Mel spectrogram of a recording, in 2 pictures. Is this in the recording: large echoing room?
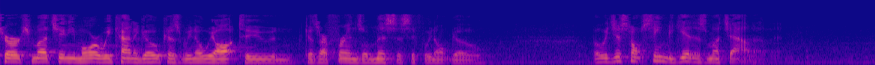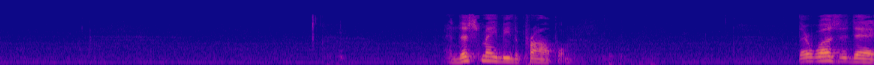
yes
